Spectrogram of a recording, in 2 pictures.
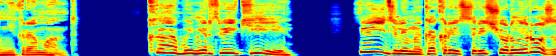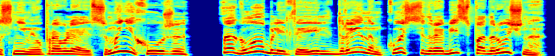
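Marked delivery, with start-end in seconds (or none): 1.5-11.0 higher, bold peasant woman voice; feisty village woman. A narrator's reading. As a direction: push back boldly, higher.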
